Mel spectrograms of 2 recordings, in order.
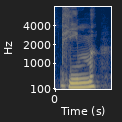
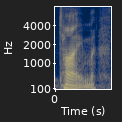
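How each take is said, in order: First: The vowel sounds like the ee in see. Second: The vowel sounds like the eye in my. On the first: This is the earliest historical pronunciation. "initially the pronunciation was team" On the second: This is the modern pronunciation. "which evolved into time"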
